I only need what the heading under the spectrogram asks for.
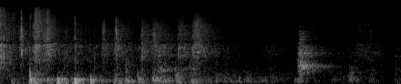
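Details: Basset hound puppy tearing around the house indoors after a bath: a quick run of short, gruff barks and growly bursts in the first second, followed by scuffling, thumping movement noises and a lone fainter yelp near three seconds.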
